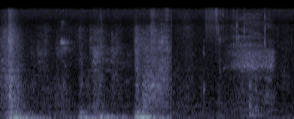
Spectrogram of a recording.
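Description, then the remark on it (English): A door being opened to let in someone's mother: a few dull, low thumps and rattles in quick succession, the heaviest around the middle, then quieter scraping and shuffling, with no talking. “I'm sorry, I just had to get up to open the door for my mom.”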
